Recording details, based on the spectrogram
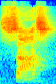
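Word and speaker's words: Saaz: The one is pronounced Sauce.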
